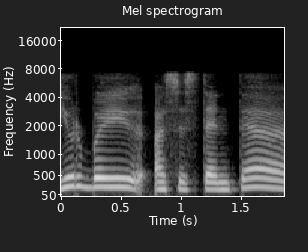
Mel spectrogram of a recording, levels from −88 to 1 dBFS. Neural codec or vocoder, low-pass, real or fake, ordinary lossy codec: codec, 16 kHz, 0.5 kbps, X-Codec, WavLM features, trained on Multilingual LibriSpeech; 7.2 kHz; fake; AAC, 96 kbps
